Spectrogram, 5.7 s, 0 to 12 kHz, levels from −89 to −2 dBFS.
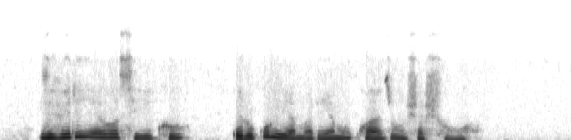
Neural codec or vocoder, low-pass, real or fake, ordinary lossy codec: none; 7.2 kHz; real; Opus, 16 kbps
